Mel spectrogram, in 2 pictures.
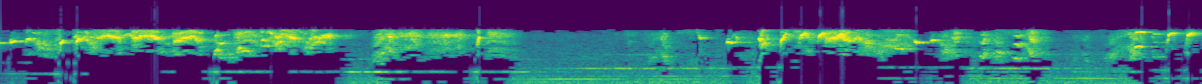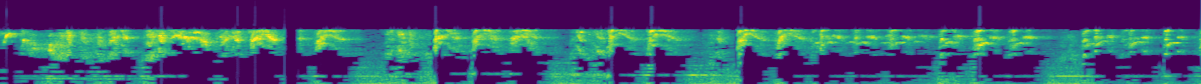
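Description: Caique parrots calling in a room, with near-continuous high-pitched chirps and screeches and a few held whistled notes lower down. Heard through a security camera's thin-sounding microphone.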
